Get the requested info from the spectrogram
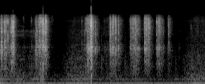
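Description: Plastic layers of a YJ ChiLong 3x3 speedcube being turned quickly by hand: a rapid, irregular string of short clicks and scrapes, about ten in two seconds, the sharpest near the middle. The cube is unlubricated and very tightly tensioned, so it turns dry and stiff.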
